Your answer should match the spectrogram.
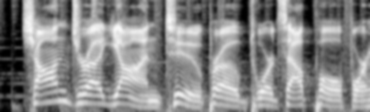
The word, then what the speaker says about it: Chandrayaan-2: here alright India since Chandra Yana I said it wrong chandrayaan-2 probe toward South Pole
